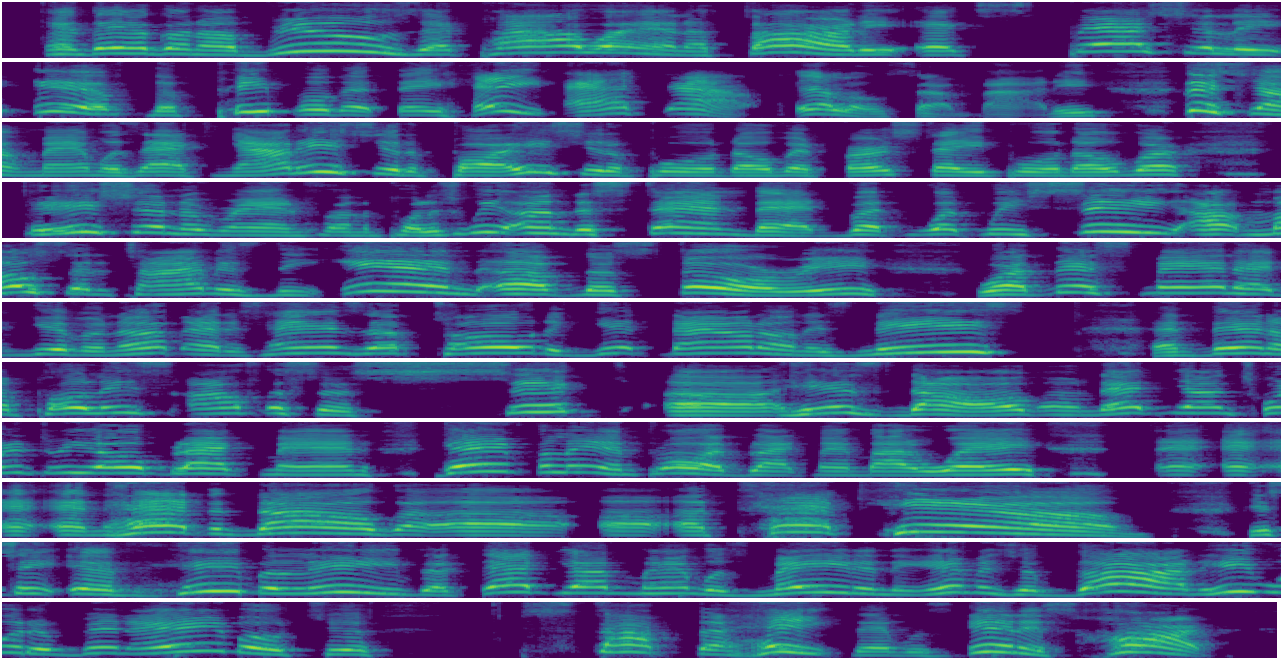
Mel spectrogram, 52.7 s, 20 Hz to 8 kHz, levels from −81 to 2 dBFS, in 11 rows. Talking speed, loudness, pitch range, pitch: 165 wpm, -22 LUFS, 220-320 Hz, 275 Hz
